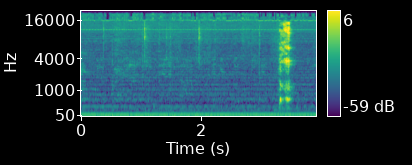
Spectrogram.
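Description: A single abrupt, gulping hiccup near the end over a steady low hum; an ordinary hiccup.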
